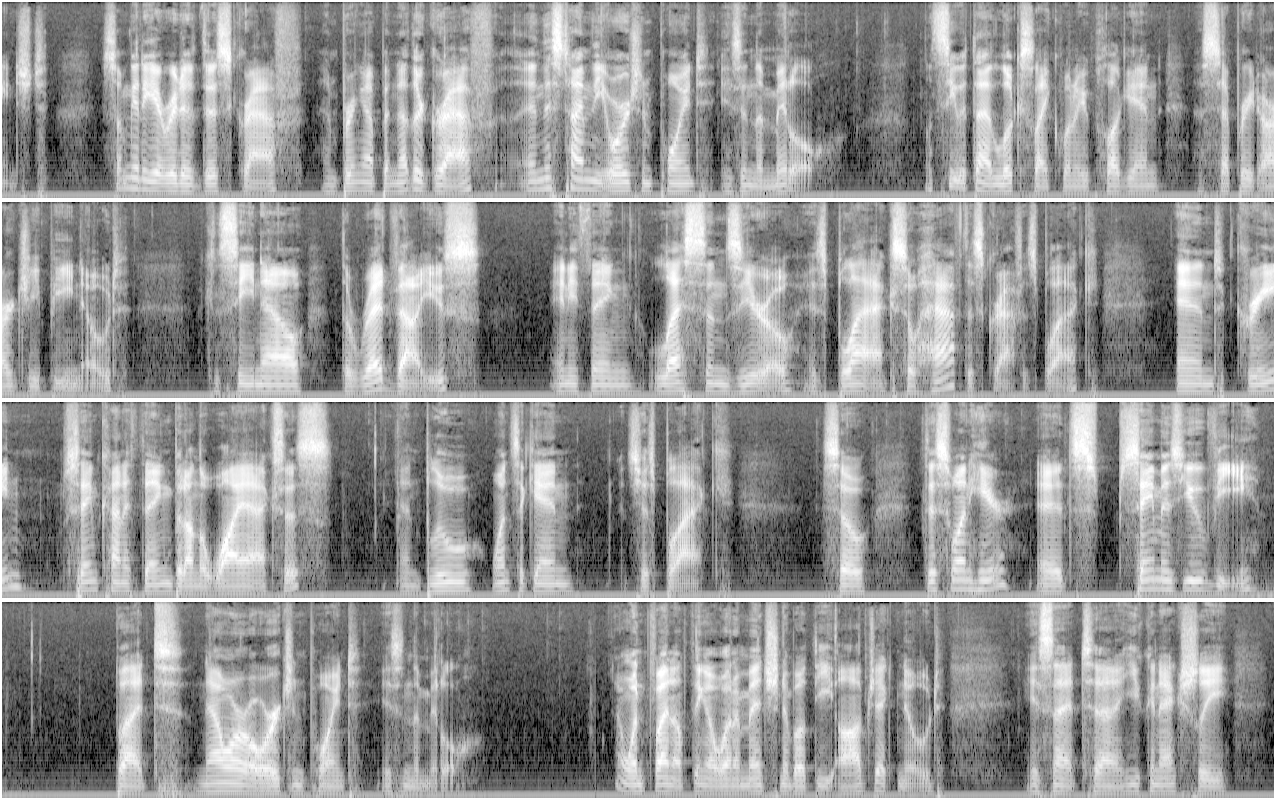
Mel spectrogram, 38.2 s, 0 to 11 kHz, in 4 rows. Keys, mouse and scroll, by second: 1.1 click, 2.2 click, 2.8-3.2 scroll up 4, 3.2-6.9 shift+middle drag, 6.9 shift+a, 12.6-15.6 shift+middle drag, 18.6 ctrl+shift+click, 21.9 ctrl+shift+click, 25.7 ctrl+shift+click, 26.7 ctrl+shift+click, 31.8 ctrl+shift+click, 32.0 ctrl+shift+click, 32.1 ctrl+shift+click, 32.8 ctrl+shift+click.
